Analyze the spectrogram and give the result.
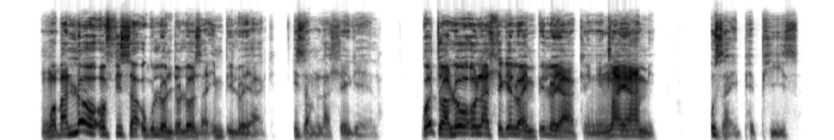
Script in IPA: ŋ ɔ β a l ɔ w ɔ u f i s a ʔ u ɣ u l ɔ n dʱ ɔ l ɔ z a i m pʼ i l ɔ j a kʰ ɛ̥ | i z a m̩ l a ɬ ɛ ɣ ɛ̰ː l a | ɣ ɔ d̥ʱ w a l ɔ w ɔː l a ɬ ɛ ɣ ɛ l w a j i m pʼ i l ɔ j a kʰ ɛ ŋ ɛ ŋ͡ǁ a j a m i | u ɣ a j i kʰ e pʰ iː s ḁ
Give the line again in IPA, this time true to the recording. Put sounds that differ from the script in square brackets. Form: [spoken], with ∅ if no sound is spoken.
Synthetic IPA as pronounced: ŋ ɔ β a l ɔ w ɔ [o] f i s a ʔ u ɣ u l ɔ n dʱ ɔ l ɔ z a i m pʼ i l ɔ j a kʰ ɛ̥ | i z a m̩ l a ɬ ɛ ɣ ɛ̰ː l a | ɣ ɔ d̥ʱ w a l ɔ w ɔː l a ɬ ɛ ɣ ɛ l w a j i m pʼ i l ɔ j a kʰ ɛ ŋ ɛ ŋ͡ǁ a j a m i | u [z] a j i [pʰ] e pʰ iː s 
